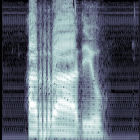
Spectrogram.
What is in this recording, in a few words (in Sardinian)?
"Arràdiu", sardu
